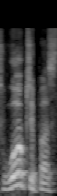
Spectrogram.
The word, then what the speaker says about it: Woketopus: Uh, the new book is called Wokus. I hope I'm pronouncing that the way you intended. So, tell us about the new book and why people should read it. Yeah, it's Woketopus, like woke octopus.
